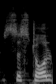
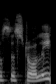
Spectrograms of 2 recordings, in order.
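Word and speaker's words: systole: अब बच्चों यहां पे जो है मैं अक्सर जो है वो इसको सिस्टोल पढ़ लेता हूं। ठीक है? लेकिन मैंने आपको बताया है कि इसकी जो असल प्रोनाउंसिएशन है वो सिस्टोली है।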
